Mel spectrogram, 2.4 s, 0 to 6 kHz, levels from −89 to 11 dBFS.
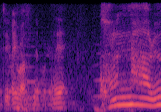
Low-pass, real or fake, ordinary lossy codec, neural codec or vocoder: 5.4 kHz; fake; none; codec, 16 kHz in and 24 kHz out, 1 kbps, XY-Tokenizer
